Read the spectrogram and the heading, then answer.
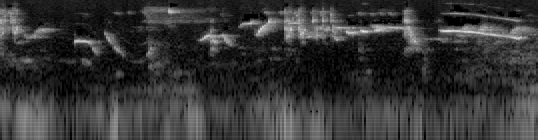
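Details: Oriental magpie-robin song played to provoke other magpie-robins: moderately quiet, separate whistled slurs, some rising and some falling, ending in a long, clear, descending whistle over a low background hum.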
